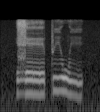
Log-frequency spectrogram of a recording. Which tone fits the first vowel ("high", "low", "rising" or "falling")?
low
